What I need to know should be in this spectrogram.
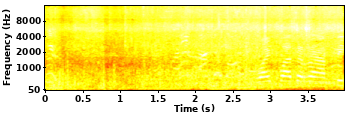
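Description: Water splashes as a child swims.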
